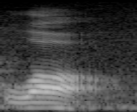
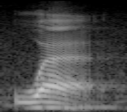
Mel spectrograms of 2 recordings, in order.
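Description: First: The wa is heavy, with lips not spread. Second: The wa is light, with lips spread. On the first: The speaker calls it wrong. "jangan dibaca wa" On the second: The speaker calls it right. "Waw huruf tipis, senyumkan"

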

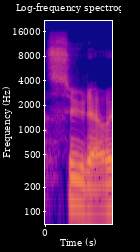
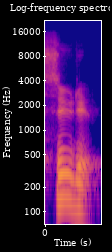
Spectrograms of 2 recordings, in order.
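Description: First: The last syllable sounds like 'dough'. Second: The last syllable sounds like 'do'. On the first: The speaker calls it wrong. "pronounce it wrong" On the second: The speaker calls it right. "It is super user do"

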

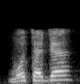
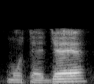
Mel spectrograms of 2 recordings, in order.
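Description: First: The stress falls on the first syllable, mu. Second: The stress falls on the third syllable, ja. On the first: The speaker calls it wrong. "هي ليست متجا" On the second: The speaker calls it right. "وإنما متجا، فالنبر على حركة الجيم"

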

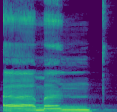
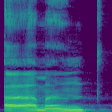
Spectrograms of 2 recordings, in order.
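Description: No difference in how they are said.

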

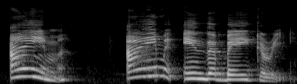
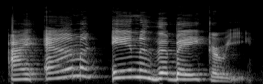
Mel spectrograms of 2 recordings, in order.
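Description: First: 'I am' is joined into one syllable. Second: 'I am' is said as two full words.

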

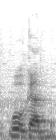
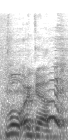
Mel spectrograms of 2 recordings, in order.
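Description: First: The words are slurred together and the T is dropped. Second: Every sound, including the T, is clearly pronounced.

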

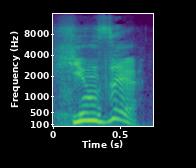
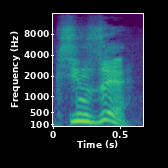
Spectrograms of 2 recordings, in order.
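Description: First: The name begins with an H sound. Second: The name begins with a KS sound.

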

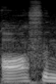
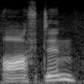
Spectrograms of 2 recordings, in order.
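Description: First: The word is said without a T sound. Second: The word is said with a T sound. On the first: "it often sounds like we're not saying the T, because we're not really. Did you hear that?" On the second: "If I was a correct speaker and I was speaking in front of a group of people, I would try to say often"

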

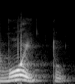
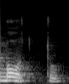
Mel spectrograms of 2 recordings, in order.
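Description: First: The r becomes an i sound before t. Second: The r becomes a doubled t sound. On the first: This is how the word sounds in Palermo. "A Palermo diventa moito" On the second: This is how the word sounds in Catania. "ed a Catania diventa motto"

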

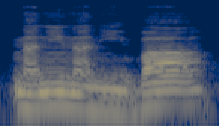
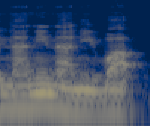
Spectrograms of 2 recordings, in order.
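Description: First: The pitch rises up on the final particle. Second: The pitch stays low on the final particle. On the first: The speaker calls it wrong. "I would like raise my tenyoha, the like particles" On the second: The speaker calls it right. "when it's supposed to say"

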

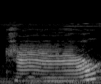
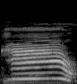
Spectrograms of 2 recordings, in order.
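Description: First: The syllable carries the chattawa tone. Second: The syllable carries the mai tho tone. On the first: "จัตวา" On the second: "ไม่โท"

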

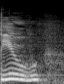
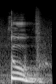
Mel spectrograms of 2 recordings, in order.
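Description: First: The final e is sounded. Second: The final e is silent. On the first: The speaker calls it wrong. "It is not tube" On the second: The speaker calls it right. "rather than it is tube"

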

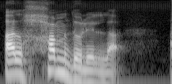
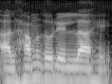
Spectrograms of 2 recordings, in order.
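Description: First: The h is a strong, throaty h. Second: The h is a plain, light breathy h. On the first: The speaker calls it right. "ये अल्हम नहीं है बल्कि ये हा है" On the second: The speaker calls it wrong. "बहुत से पढ़ने वाले पढ़ते हैं"

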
